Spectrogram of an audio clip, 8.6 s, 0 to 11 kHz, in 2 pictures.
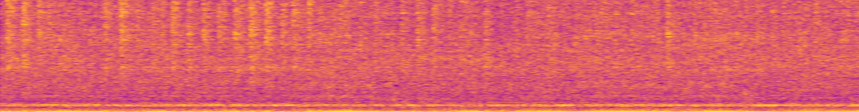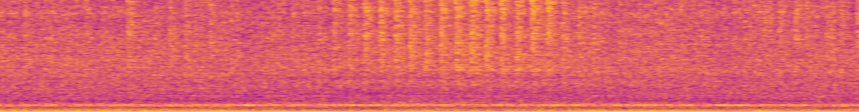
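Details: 1994 Fiat Coupé 16V Turbo: low uneven idle with a lumpy unsteady beat and faint puffing tick, almost cutting out; rough idle with exhaust leak.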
